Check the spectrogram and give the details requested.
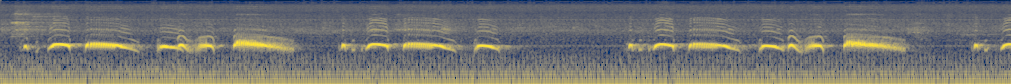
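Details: Persistently calling spotted dove (derkuku Jawa) with a clear voice, meant as a lure to set other doves calling: a regular cycle of short arched coos and longer falling coos, the phrase repeated about four times over steady low hum.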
